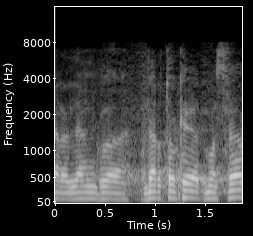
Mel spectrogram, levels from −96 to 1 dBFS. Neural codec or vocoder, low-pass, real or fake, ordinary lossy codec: codec, 16 kHz, 4 kbps, FreqCodec, larger model; 7.2 kHz; fake; Opus, 24 kbps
